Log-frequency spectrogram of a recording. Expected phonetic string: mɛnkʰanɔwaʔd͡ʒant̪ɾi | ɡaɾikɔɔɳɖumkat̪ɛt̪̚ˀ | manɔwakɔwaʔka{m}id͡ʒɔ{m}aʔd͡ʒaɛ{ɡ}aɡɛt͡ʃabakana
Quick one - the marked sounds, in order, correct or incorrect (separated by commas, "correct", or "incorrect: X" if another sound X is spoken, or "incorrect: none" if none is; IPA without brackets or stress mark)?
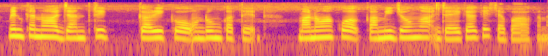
correct, incorrect: ŋ, correct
